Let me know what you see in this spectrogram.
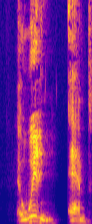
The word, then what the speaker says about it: Winamp: Winamp, so spricht man es aus.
